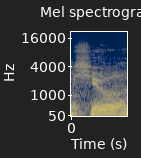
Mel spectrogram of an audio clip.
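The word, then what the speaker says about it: Whewell: William we well Hule William Hule is how you pronounced it.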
